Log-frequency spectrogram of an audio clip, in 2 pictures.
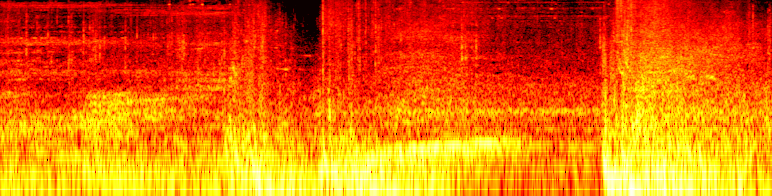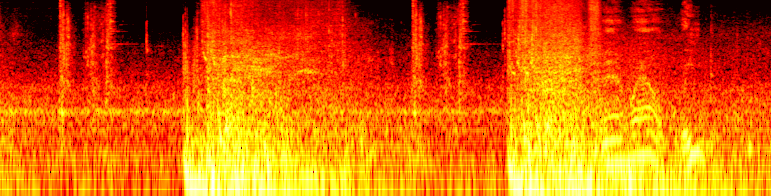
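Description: A magical blast whooshes and crackles.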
